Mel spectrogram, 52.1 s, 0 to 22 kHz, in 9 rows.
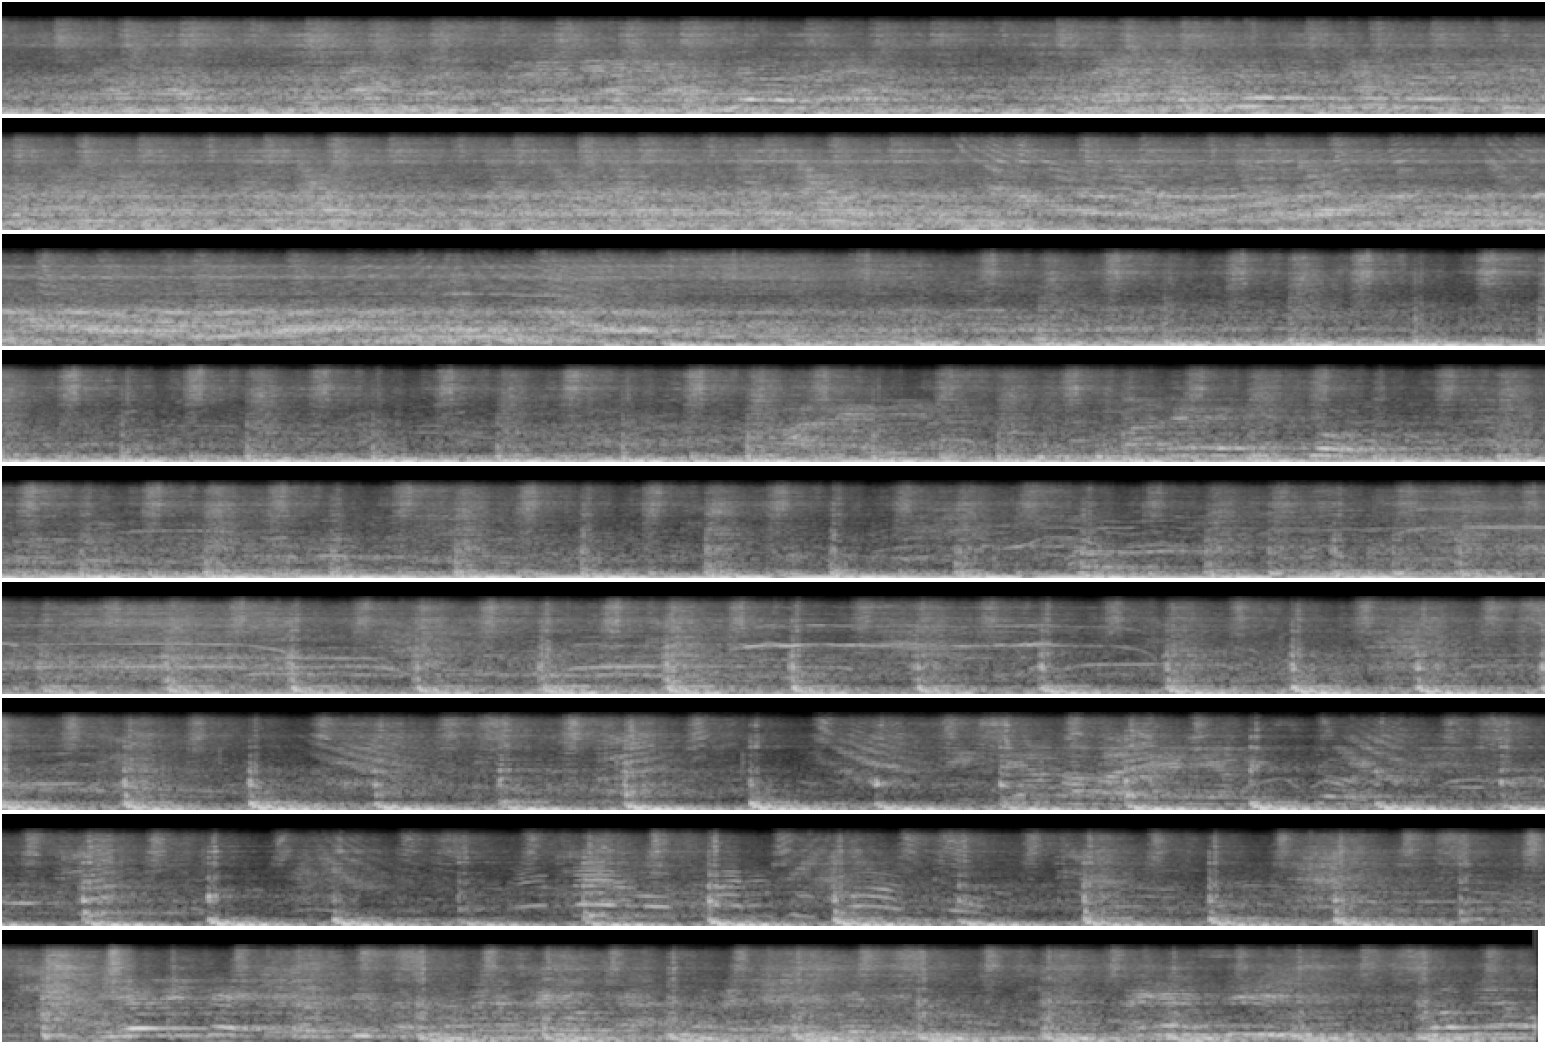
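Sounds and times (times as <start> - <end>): crowd noise: 0.0 - 52.0
electronic dance music: 0.0 - 52.0
bass kick drum beat: 14.0 - 45.9, 47.8 - 52.0.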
